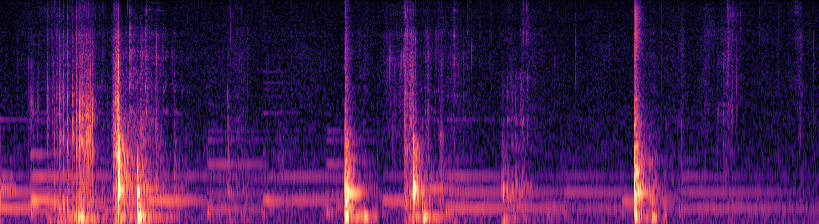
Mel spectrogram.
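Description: A chef's knife slicing king oyster mushroom on a wooden cutting board, the blade knocking sharply on the board four times at uneven intervals. Soft background music plays underneath.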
